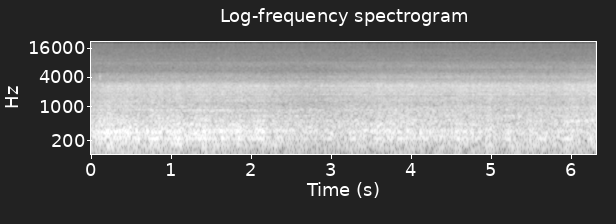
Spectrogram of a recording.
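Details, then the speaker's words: Panasonic RG-C811A bath exhaust fan, temporarily mocked up before installation and run on its high-speed setting (110 CFM, 0.5 sone per the box). Takes a couple of seconds to spin up with a swelling, smooth whoosh and no rattle or hum: normal, quiet operation. "I plugged it in takes a second for it to come up to speed couple seconds all right you can hear it's increasing it's pretty quiet"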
